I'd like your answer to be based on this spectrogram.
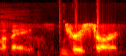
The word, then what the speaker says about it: Ades: Their name is ADES, pronounced AIDS, okay? – Yeah.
